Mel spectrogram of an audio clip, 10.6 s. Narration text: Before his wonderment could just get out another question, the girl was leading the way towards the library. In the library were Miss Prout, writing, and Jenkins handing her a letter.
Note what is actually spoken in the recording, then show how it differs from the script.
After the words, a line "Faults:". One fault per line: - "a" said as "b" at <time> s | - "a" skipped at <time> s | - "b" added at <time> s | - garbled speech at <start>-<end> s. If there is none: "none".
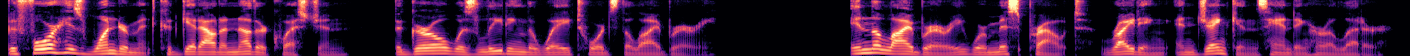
Before his wonderment could get out another question, the girl was leading the way towards the library. In the library were Miss Prout, writing, and Jenkins handing her a letter.
Faults:
- "just" skipped at 1.4 s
